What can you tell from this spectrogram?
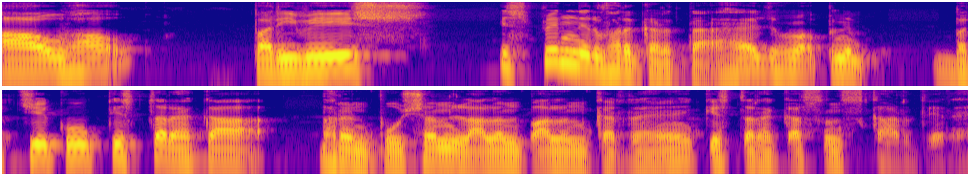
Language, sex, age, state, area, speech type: Hindi, male, 60+, Bihar, urban, spontaneous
